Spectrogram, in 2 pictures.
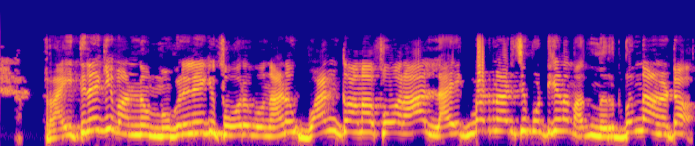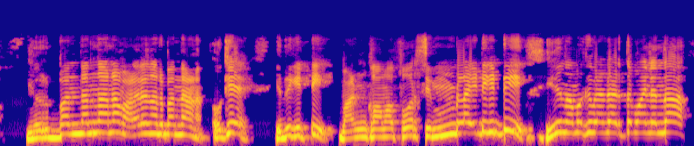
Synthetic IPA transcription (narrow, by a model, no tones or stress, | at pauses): rɐjt̪ːile̞ːk̬ʲːɨʋɐnːumuɣɐɭile̞ːk̬ːɨfoːrpoːnːaːɳɨʋɐnkoːmɐfoːraːlɐjk̚beːɖinɐɽit͡ɕːɨpoʈːikʲːɐɳɐmɐðɨnirbɐnd̪ɐaːɳiʈːo̞ː | nirbɐnd̪ʱɐnːɐnːɐʋɐɭɐɾe̞nirbɐnd̪ɐaːɳɨoːk̬ːe | iðɨkiʈːiʋɐnkoːmɐfoːrsimbɭɐjʈːɨkiʈːiininɐmuk̬ːɨʋeːɳɖɐɽut̪ːɐpoːilːend̪aː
